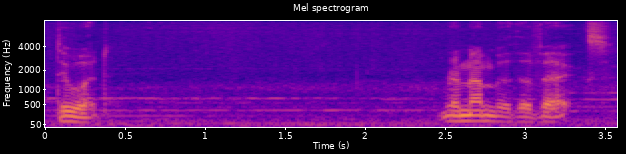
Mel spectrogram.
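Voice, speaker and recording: An actor playing a tender, earnest man pleading with his beloved in an emotional video game scene. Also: lowish voice. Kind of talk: dramatic video game voice acting.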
